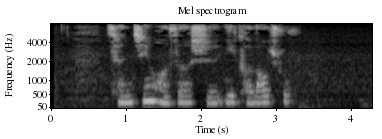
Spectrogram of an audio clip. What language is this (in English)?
Chinese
